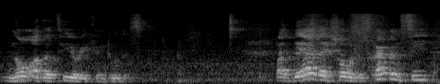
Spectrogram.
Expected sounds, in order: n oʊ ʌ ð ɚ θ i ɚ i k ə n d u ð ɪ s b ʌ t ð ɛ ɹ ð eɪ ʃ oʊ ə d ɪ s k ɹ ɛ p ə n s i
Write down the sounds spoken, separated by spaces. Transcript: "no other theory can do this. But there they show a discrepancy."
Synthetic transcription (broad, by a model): n oʊ ʌ ð ɚ θ i ɚ i k ə n d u ð ɪ s b ʌ t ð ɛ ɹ ð eɪ ʃ oʊ ə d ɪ s k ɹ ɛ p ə n s i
